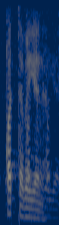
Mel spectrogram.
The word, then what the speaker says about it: قد تبين: مثال قد تبين، ديت مش هتنطق الدال، تنطق ايه؟ تاء واحدة. قد تبين، ماشي، مفيش دال بقى، مش قد تبين، لا قد تبين، ماشي.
